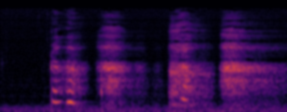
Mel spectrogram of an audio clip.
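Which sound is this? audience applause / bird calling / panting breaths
panting breaths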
